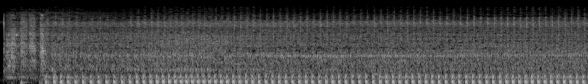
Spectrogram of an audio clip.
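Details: 2019 Bajaj Dominar 400 single-cylinder idling with a sharp, steady tapping about three times a second over the exhaust beat; engine knock/tappet noise resolved under warranty by replacing the camshaft and rocker arm.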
